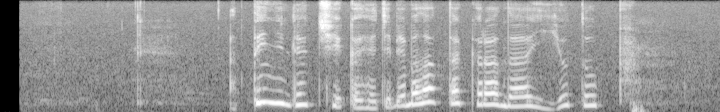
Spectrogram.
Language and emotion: Russian, positive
